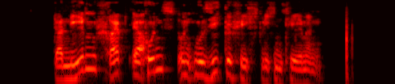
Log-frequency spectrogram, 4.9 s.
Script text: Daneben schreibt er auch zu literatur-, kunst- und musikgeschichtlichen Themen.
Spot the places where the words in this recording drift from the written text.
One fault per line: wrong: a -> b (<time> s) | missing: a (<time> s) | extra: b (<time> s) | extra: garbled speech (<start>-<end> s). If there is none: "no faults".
missing: auch zu literatur (1.8 s)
